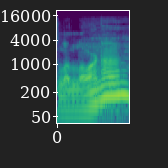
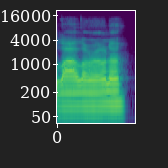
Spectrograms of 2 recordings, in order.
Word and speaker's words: La Llorona: though I think you know the legend of La Lorna I think it's how you say it no The Crying woman Oh la Llorona yeah I don't know whatever it is raised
